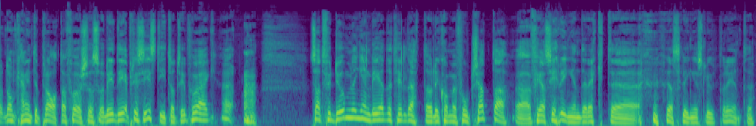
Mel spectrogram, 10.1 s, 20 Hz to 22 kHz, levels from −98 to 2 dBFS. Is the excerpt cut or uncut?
uncut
